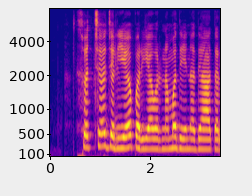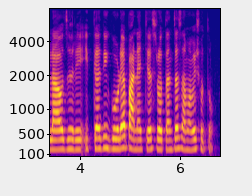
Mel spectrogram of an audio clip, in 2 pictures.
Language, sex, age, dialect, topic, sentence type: Marathi, female, 31-35, Standard Marathi, agriculture, statement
